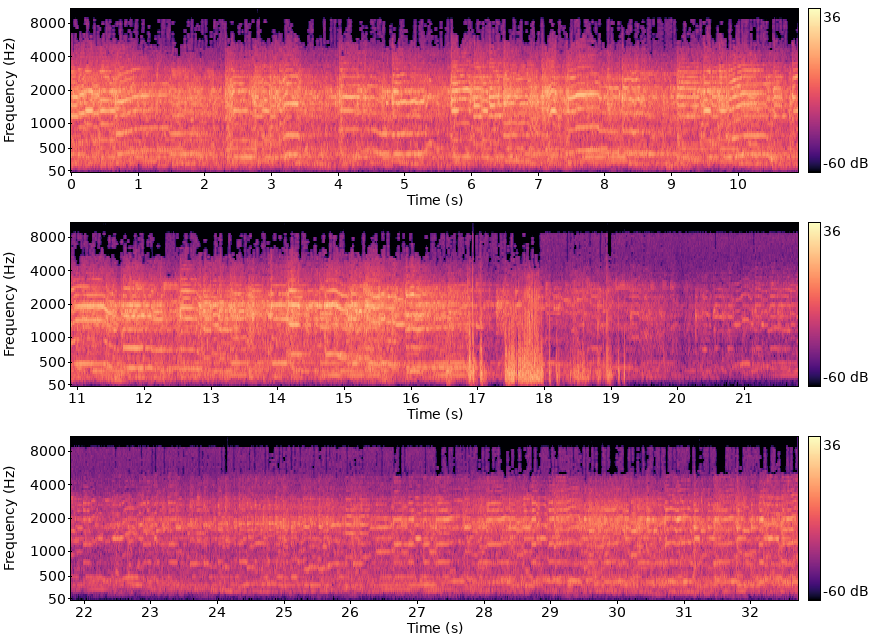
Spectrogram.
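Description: Live rock band jamming on electric guitars and bass, dense and busy. About seventeen seconds in come a few very loud low hits, then the music drops to a quieter, sustained sound that slowly swells.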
